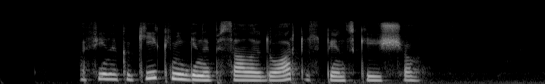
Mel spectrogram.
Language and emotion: Russian, neutral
